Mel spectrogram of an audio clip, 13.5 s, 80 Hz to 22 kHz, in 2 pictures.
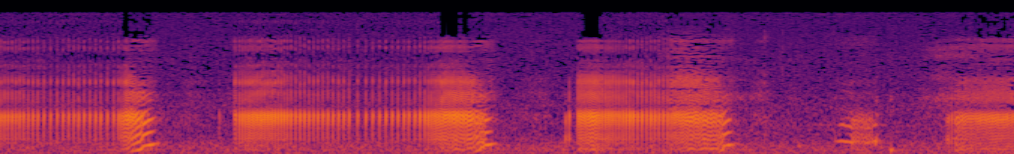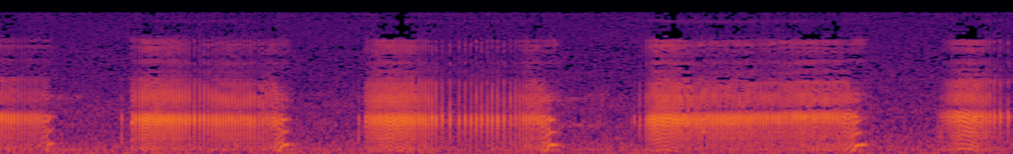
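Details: Jameson snoring: loud, regular rattling snores on each inspiration with quiet pauses, about 13 breaths a minute.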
